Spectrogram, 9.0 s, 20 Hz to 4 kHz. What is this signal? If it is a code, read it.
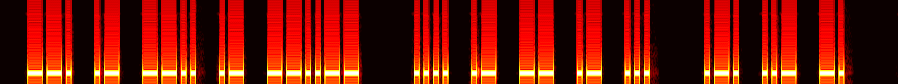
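Morse code, heard as a keyed tone, about 25 wpm, spaced as for 20 wpm, 550 Hz. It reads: GAZA, HAMAS RUN
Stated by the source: News headlines in Morse at 20 wpm.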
